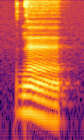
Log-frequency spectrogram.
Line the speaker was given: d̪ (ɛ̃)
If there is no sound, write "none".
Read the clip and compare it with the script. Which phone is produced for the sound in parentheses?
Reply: ɛ̃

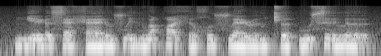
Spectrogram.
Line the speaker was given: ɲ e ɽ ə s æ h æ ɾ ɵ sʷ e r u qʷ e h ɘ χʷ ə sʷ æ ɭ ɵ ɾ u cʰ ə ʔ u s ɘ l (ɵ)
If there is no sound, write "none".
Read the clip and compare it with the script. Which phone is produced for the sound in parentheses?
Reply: ə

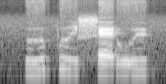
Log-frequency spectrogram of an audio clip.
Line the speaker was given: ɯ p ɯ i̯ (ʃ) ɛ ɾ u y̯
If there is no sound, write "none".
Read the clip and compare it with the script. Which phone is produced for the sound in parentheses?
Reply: ɬ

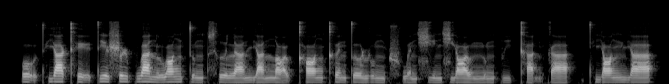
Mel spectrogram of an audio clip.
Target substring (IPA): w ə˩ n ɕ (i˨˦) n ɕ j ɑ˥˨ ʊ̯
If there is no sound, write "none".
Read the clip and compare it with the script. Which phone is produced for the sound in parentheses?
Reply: i˨˦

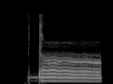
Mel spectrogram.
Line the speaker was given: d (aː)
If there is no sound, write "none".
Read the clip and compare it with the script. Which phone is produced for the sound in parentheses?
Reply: ɑː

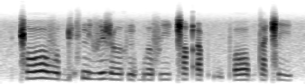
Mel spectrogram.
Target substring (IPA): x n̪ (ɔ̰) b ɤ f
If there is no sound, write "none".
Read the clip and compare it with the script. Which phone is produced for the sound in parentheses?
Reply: ɔ̰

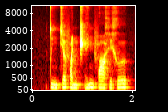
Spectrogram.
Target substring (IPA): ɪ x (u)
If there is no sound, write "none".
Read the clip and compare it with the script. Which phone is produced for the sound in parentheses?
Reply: ʊ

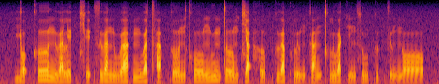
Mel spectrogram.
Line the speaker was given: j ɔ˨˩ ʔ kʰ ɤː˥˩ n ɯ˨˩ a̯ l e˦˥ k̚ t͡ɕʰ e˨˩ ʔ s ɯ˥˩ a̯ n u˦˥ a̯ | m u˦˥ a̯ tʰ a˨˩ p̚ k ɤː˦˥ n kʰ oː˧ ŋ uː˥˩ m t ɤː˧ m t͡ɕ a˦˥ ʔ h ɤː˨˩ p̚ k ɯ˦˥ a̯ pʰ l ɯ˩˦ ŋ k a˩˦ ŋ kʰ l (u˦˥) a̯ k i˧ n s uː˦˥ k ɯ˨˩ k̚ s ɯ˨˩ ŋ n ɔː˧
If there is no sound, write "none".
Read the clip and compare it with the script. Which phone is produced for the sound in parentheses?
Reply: u˥˩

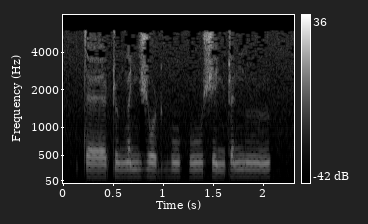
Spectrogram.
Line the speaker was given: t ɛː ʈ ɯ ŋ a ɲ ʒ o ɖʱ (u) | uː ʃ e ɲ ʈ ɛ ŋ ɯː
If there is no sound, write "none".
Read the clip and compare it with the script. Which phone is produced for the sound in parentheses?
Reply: u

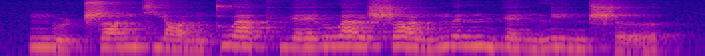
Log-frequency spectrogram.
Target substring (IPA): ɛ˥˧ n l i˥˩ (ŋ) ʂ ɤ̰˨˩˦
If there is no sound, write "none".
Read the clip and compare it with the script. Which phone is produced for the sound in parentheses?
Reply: n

